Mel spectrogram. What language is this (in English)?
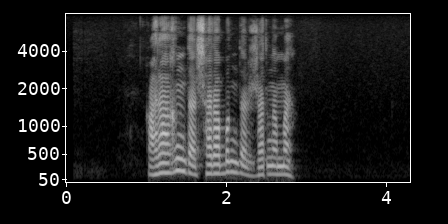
Kazakh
